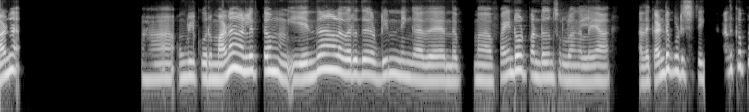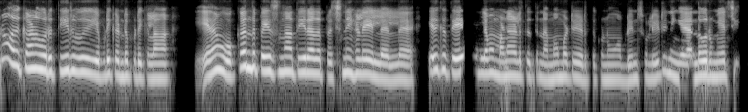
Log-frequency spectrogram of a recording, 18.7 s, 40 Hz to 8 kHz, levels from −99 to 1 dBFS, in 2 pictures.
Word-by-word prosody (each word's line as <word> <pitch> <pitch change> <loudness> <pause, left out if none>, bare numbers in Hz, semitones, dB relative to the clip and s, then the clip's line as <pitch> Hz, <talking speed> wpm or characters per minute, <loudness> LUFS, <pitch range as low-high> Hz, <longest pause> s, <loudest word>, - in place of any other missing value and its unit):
மன 265 +9 +5 1.5
அ - - -9 0.4
உங்களுக்கு 210 0 -2
ஒரு 195 - 0
மன 195 +9 +6 0.2
அழுத்தம் 275 0 +3 0.4
எதனால 295 +8 +5
வருது? 235 0 +3
அப்டின்னு 230 +3 -2
நீங்க 210 -2 -2
அத 180 0 -1 0.2
அந்த 180 0 -3 0.6
பைண்ட் 240 +6 +1
அவுட் 285 -5 +2
பண்றதுன்னு 210 -1 -1
சொல்லுவாங்க 185 -2 -5
இல்லையா? 180 +1 -1 0.5
அத 170 +1 -1
கண்டுபிடிச்சிட்டீங்க. 240 -3 +1 0.2
அதுக்கப்புறம் 345 - -4
அதுக்கான 315 -3 +3
ஒரு 270 -2 +3
தீர்வு 275 -1 +1 0.2
எப்டி 225 +2 -2
கண்டுபிடிக்கலாம்? 205 -3 -3 0.5
ஏன்னா 240 +5 +3 0.2
உட்கார்ந்து 320 +9 +3
பேசுனா 270 0 +1
தீராத 255 -1 +3
பிரச்சனைகளே 245 +3 -1
இல்லல. 190 -1 -2 0.4
எதுக்கு 290 +1 -1
தேவையில்லாம 255 -2 0
மன 225 +1 -1
அழுத்தத்த 210 -2 -7
நம்ம 195 +2 -5
மட்டும் 210 0 -4
எடுத்துக்கணும் 190 0 -10
அப்டின்னு 185 +2 -9
சொல்லிட்டு 205 +6 -6
நீங்க 205 -2 -3
அந்த 210 +3 -1
ஒரு 215 - -3
முயற்சி. 215 -1 -4
220 Hz, 140 wpm, -19 LUFS, 200-270 Hz, 1.5 s, மன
